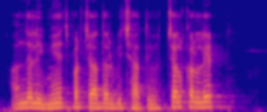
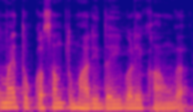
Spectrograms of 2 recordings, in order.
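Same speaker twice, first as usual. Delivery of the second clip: usual speaking voice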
